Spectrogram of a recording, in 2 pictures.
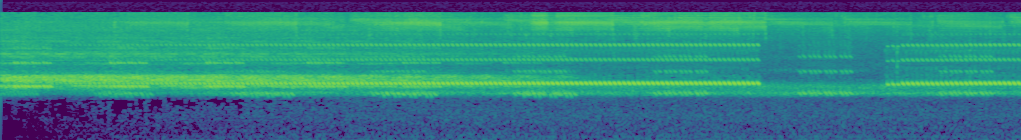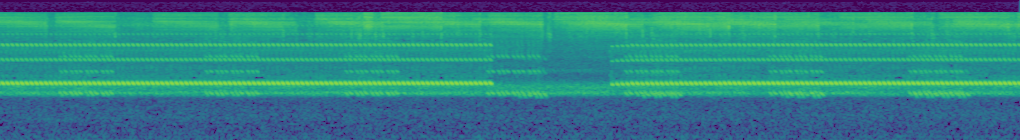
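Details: Tree crickets in chorus in the Willamette Valley, Oregon: a steady high trill with a pulsing overlay of softer chirps, the main band briefly dropping out twice before resuming.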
